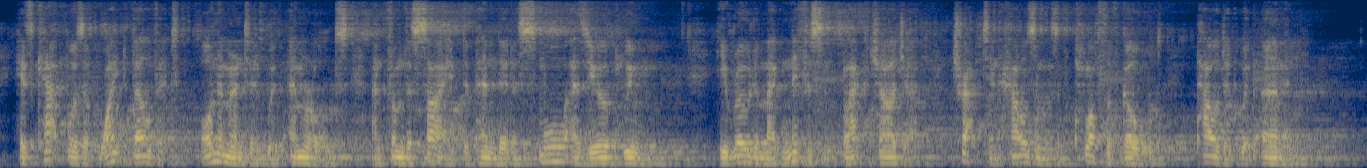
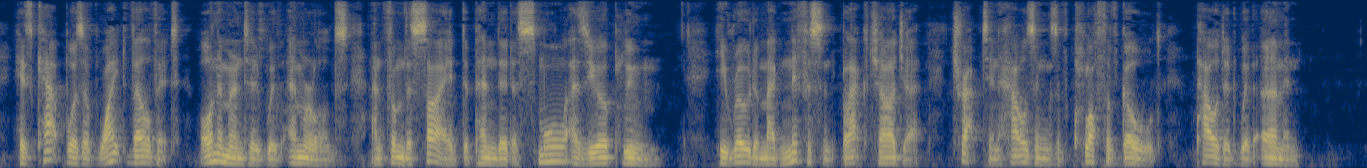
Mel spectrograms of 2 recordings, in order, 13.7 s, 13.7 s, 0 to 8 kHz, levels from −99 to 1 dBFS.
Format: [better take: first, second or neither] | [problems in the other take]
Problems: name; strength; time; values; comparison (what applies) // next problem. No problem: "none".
second | noise reduction (neural separator model SepFormer DNS4)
